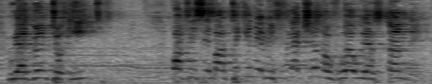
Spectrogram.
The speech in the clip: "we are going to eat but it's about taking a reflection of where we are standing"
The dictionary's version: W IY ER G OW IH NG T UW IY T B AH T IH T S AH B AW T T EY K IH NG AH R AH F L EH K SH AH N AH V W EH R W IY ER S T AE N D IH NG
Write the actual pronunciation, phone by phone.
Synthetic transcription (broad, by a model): W IY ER G OW IH NG T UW IY T B AH T IH T S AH B AW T T EY K IH NG AH R AH F L EH K SH AH N AH V W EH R W IY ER S T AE N D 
